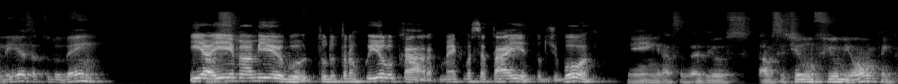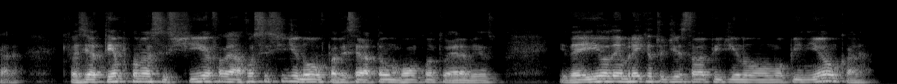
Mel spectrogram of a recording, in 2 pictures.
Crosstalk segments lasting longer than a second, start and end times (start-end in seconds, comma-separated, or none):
none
